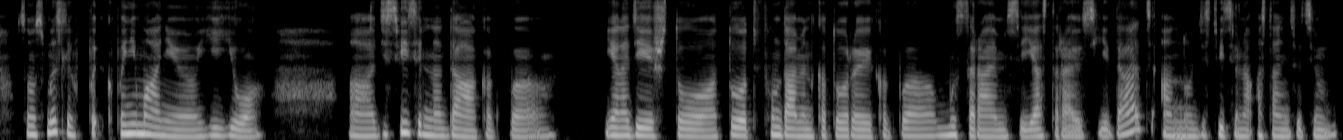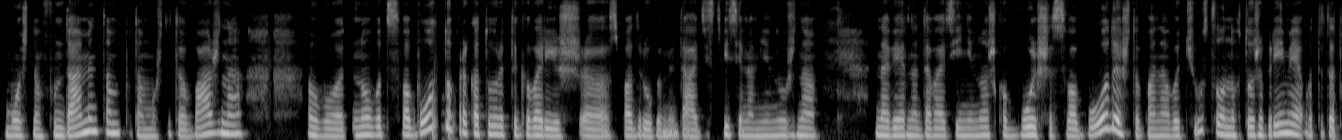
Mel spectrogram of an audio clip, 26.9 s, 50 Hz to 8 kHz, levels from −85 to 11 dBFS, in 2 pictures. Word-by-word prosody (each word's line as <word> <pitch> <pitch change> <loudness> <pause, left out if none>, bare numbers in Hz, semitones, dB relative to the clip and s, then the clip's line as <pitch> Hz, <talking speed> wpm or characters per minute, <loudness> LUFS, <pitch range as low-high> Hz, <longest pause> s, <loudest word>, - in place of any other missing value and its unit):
в - - -15
том 185 -2 +2
смысле 220 0 +2
в - - -7
пон - - -3
к - - -14
пониманию 170 -9 +4
её. 150 -1 -2 0.9
А, 150 -1 -1
действительно, 185 -1 +1
да, 145 -3 -1
как 140 -3 -8
бы, 140 +3 -5 0.5
я 170 -1 +2
надеюсь, 160 -1 +2
что 145 -2 -1
тот 160 -2 +2
фундамент, 155 -4 +1
который 145 -2 -2
как 150 0 -10
бы 150 -1 -3
мы 165 +2 0
стараемся, 140 -3 -3
я 145 +2 0
стараюсь 70 - -5
ей 145 - -3
дать, 245 - -2
оно 150 -1 -2
действительно 150 -1 -4
останется 150 -2 -4
этим 155 +5 -5
мощным 155 -2 0
фундаментом, 210 - +4
потому 150 -10 -4
что 160 - -15
это 145 -5 -2
важно. 195 +5 +3 0.6
Вот, 150 -4 +1
но 175 +2 +3
вот 175 0 0
свободу, 245 - +2
про 215 - +1
которую 185 -2 +2
ты 180 - -3
говоришь, 160 -3 +1
э, 145 -1 0
с - - -9
подругами, 145 - 0
да, 140 - -1
действительно 160 0 -2
мне 150 +1 -1
нужно, 160 0 0 0.5
наверное, 160 -1 +3
давать 155 0 -1
ей 160 - +1
немножко 160 +1 0
больше 165 +1 +3
свободы, 165 - +4
чтоб 165 -6 -6
она, 155 0 -1
вот, 155 -1 -1
чувствовала, 210 -3 0
но 165 - +3
в 155 - -18
то 170 - +2
же 170 - +1
время 190 +3 +4
вот 170 - -6
этот 170 -3 -2
160 Hz, 155 wpm, -23 LUFS, 150-175 Hz, 0.9 s, пониманию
